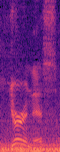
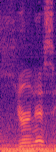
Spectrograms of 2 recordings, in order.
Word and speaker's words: Uranus: least it's here now Uranus is the seventh planet from the sun another pronunciation is Uranus but I'll stick with Uranus for now he has also has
